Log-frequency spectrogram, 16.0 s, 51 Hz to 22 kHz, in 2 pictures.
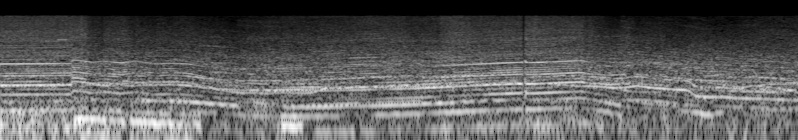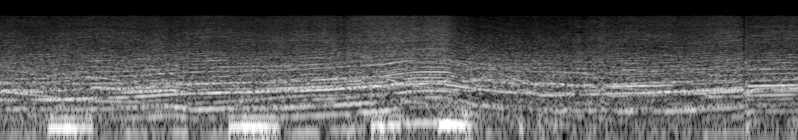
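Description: Formula 1 race car engines in the video game F1 22 at the Mexican Grand Prix, a continuous high-pitched whine that rises and falls through gear changes as cars slipstream toward turn one, steady and loud with no talk.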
